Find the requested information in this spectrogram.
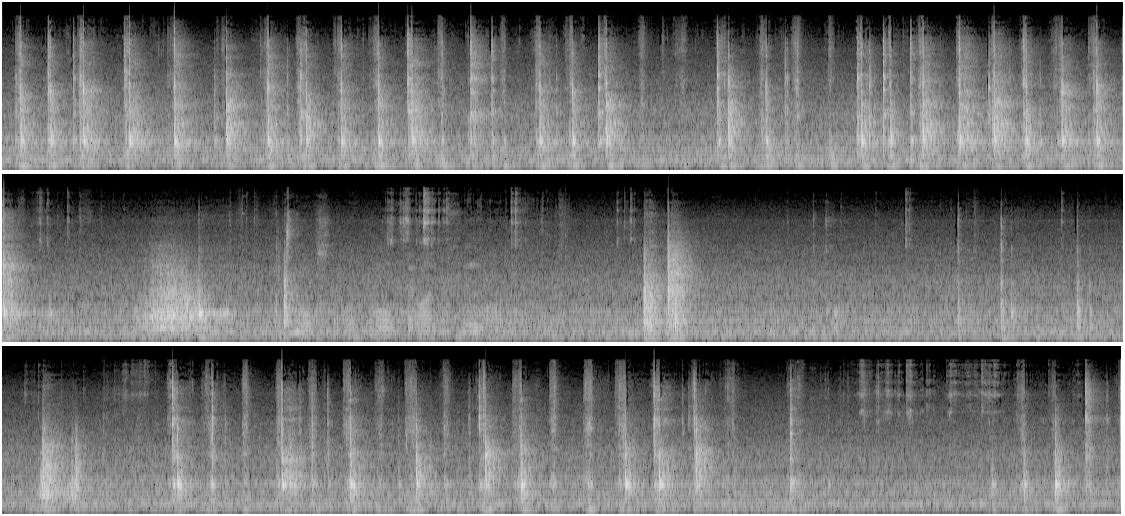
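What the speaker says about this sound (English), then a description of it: "I have my small wooden spoon, and I'm going to bruise that up" Rapid wooden knocks from a small wooden spoon bruising cucumber and apple pieces in a cup, coming in clustered bursts of sharp taps with short pauses between, fairly close and clear, without speech.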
